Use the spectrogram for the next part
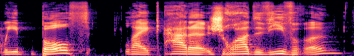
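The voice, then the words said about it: Put-on French accent. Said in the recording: “How's my French accent?”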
